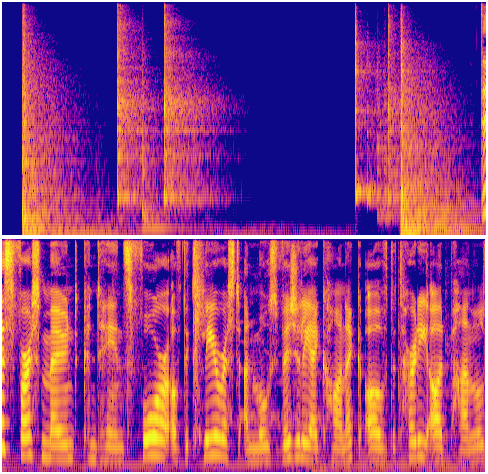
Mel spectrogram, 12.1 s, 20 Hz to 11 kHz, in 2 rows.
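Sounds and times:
deep percussion stroke: 0:00.3 - 0:06.5.

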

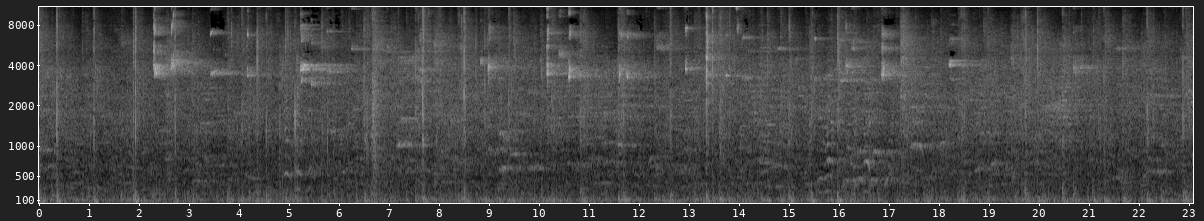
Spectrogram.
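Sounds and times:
basketball bouncing: 0:00.1 - 0:03.2, 0:03.8 - 0:06.8, 0:07.5 - 0:16.2, 0:19.5 - 0:23.0
sneakers squeaking on hardwood: 0:01.9 - 0:17.3, 0:18.1 - 0:18.7.

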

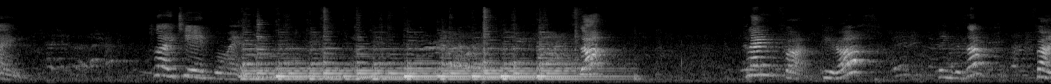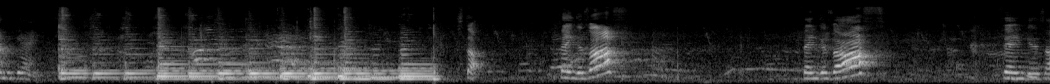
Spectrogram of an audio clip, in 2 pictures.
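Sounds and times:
ukuleles strumming: 0:02.3 - 0:06.4, 0:11.0 - 0:15.0.

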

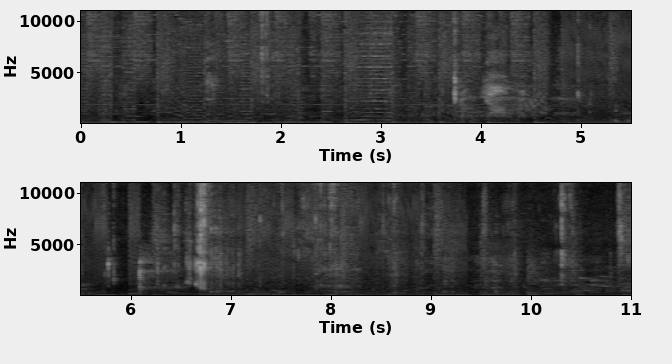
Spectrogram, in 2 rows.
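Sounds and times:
potato chips crunching: 0:05.0 - 0:11.0.

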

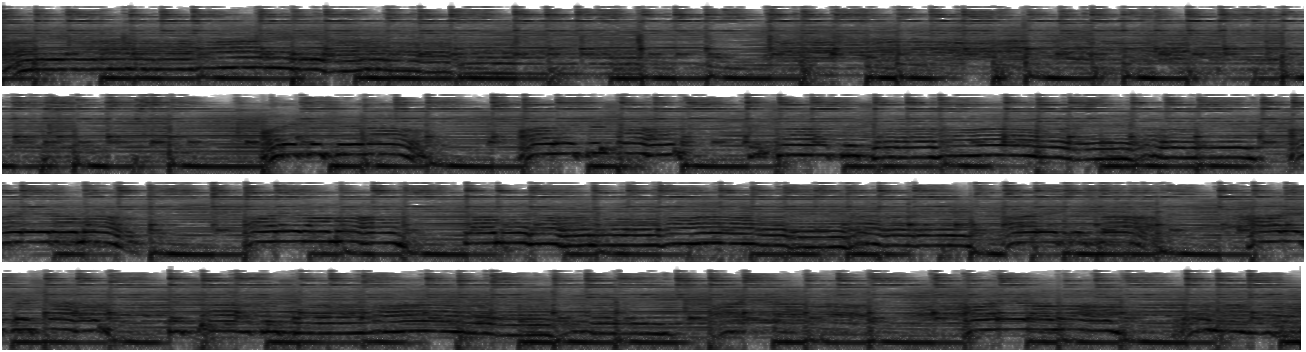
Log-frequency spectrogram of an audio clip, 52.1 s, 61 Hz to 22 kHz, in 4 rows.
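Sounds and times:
man singing a chant: 0:00.0 - 0:06.8, 0:07.6 - 0:12.9, 0:15.4 - 0:52.0
hand cymbals jingling: 0:00.0 - 0:52.0
harmonium melody over drone: 0:00.0 - 0:52.0.

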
